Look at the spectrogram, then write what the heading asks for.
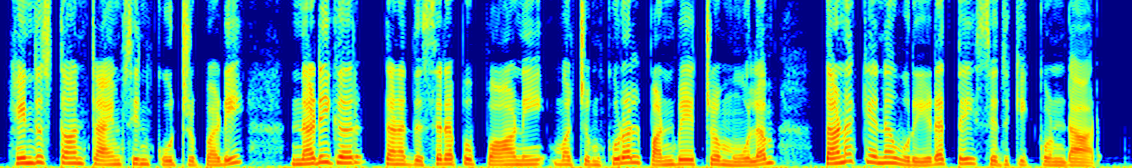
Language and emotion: Tamil, neutral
